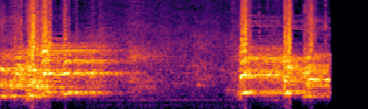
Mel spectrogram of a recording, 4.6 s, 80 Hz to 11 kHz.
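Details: Dog recorded on 16 September 2016: sharp, bursting barks near the start and again around the three-second mark, with a sustained, harmonic whining howl between them that fades in the middle and swells back before the clip ends abruptly.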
